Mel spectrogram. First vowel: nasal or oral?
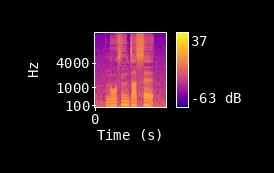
nasal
